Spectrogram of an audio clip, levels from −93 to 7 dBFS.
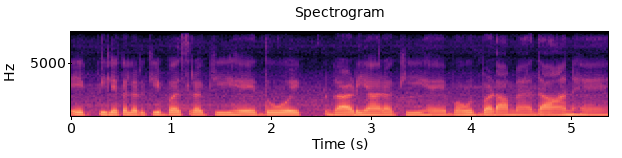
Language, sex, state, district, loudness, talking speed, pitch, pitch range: Hindi, female, Chhattisgarh, Sarguja, -16 LUFS, 165 wpm, 185 Hz, 180-190 Hz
